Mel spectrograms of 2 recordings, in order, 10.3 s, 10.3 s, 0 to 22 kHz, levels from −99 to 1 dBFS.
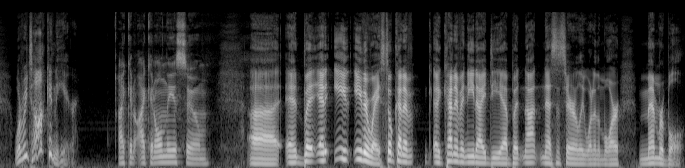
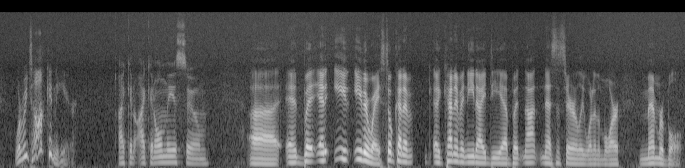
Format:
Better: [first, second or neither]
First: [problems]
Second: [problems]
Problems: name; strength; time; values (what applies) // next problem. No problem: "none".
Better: first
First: none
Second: hiss; faint; throughout; 20 dB below the speech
